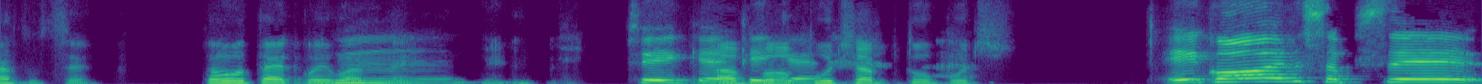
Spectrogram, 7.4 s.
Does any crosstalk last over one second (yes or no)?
no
